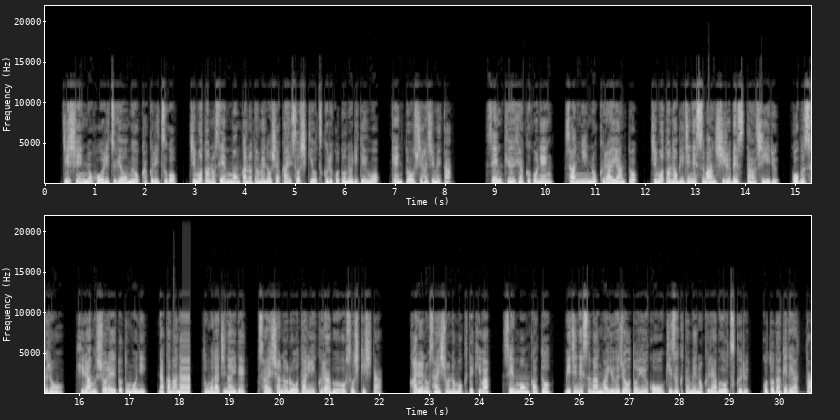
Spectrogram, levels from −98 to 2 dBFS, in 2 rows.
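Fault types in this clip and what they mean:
System hang loop: The playback froze while the sound hardware kept cycling one 10 ms slice of its buffer, from 18.06 to 18.21 s. That slice repeats exactly fifteen times, so it is heard as a steady 100 Hz buzz instead of a stutter, and roughly 150 ms of audio never plays. Unlike a late-packet stall, the looping is mechanical and identical, and material is lost.
Short stall from a late packet: Three times the jitter buffer ran dry and the receiver held the last sound until the packet arrived: at 20.95 s for 20 ms, at 21.15 s for 20 ms, and straight after at 21.19 s for 30 ms. Nothing is skipped. The sound is stretched briefly and resumes where it left off, and the delay grows a little each time. There is no exact repeating buzz as in a hang loop.
Jitter buffer speed-up: Between 28.80 and 29.58 s the receiver trimmed its surplus delay by cutting out tiny pitch-period pieces again and again. 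The audio runs at about 105% speed, and about 40 ms is removed in total. The pitch stays where it was, so the passage just sounds slightly hurried. This is the opposite of a stall, which holds sound too long instead of shortening it.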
